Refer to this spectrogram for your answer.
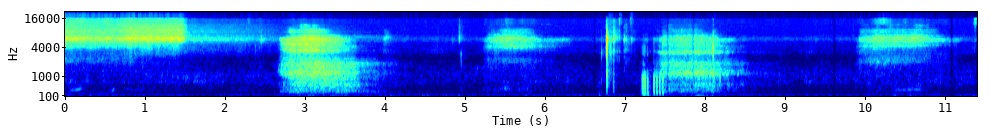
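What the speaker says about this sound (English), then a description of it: "Take a nice deep breath" Slow, deep breaths during guided meditation: long, soft hissing inhales and exhales come in a calm, repeating rhythm, close and quiet, with silence between them.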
